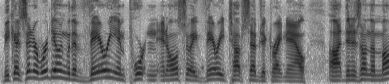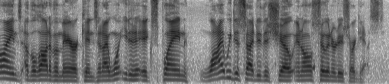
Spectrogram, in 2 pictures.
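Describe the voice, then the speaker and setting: Upbeat higher-voiced man opening a show. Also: a little fast, fairly bright tone. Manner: upbeat announcer delivery. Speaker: podcast co-host.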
